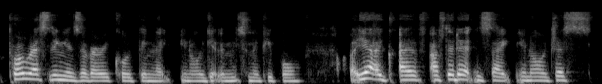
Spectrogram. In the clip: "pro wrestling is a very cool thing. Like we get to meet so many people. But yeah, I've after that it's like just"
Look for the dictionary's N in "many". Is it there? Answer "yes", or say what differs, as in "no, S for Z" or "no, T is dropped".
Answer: no, N is dropped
